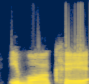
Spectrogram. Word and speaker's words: EWoK: Am I pronouncing that right? Yes. Yeah, EWoK, Elements of World Knowledge.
